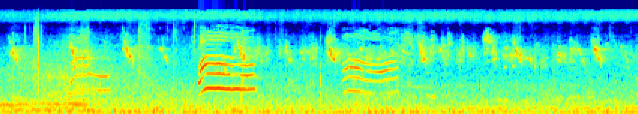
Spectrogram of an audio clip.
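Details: Street cats fed on a river bank give a few meows: a strong, level, harmonic cry followed by a shorter arched one, with faint clicks and a low steady hum behind.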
